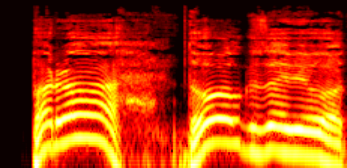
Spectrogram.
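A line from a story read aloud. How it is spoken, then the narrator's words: Sighing. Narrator (Russian): вздохнул бывший узник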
